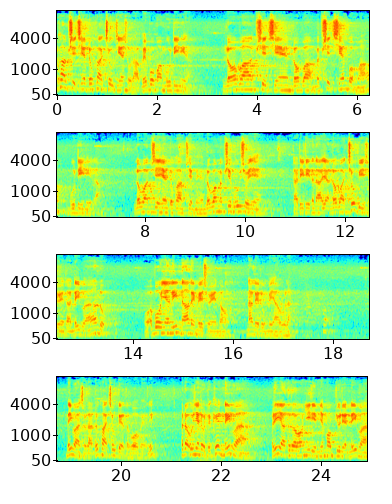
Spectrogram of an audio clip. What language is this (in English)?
Vietnamese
